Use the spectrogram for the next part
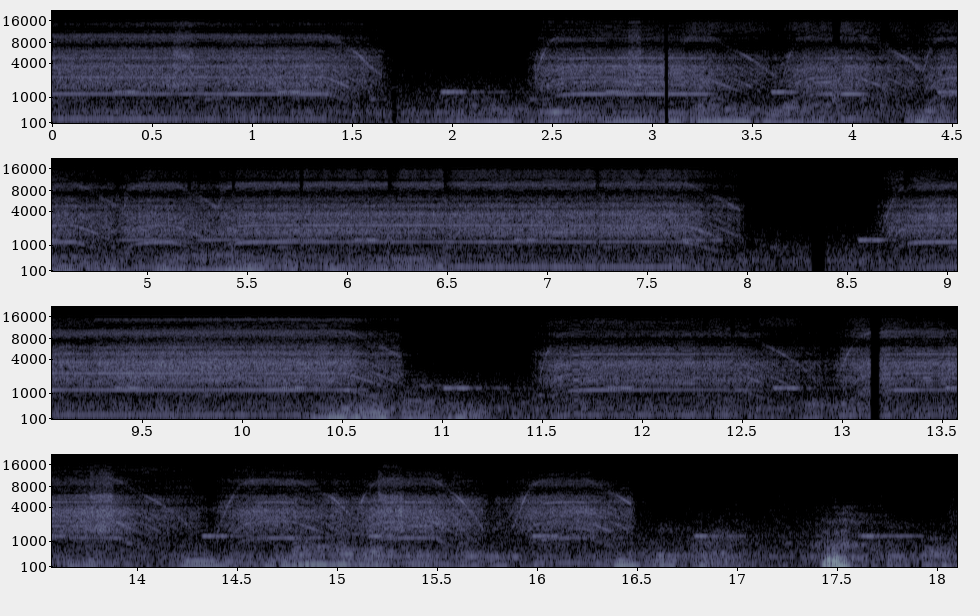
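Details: High-pitched whining drill in repeated runs with brief pauses and shifting pitch: a powered surgical drill in use during unilateral biportal endoscopic spine surgery, neck held in slight flexion.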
